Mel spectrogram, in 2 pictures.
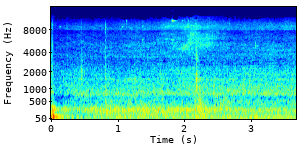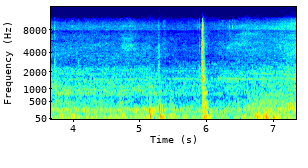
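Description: Buick 3800 Series II supercharged V6 idling steadily in a 1998 Buick Riviera, running smoothly, with a few short sharp knocks about five and six seconds in.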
